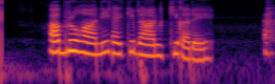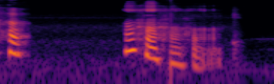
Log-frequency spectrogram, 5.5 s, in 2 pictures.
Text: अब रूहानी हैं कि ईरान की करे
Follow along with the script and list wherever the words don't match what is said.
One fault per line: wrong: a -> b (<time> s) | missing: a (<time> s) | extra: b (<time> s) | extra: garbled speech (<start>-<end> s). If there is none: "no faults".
no faults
